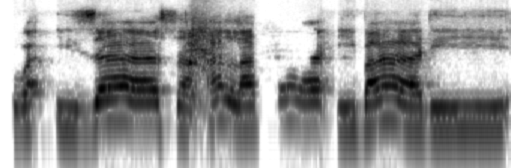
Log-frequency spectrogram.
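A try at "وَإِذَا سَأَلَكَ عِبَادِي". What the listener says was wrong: Kayaknya pendek ya, Bu ya. Itu udah bagus, cuman seninya belum dapat. Wa idza sa'alaka ibadi.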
